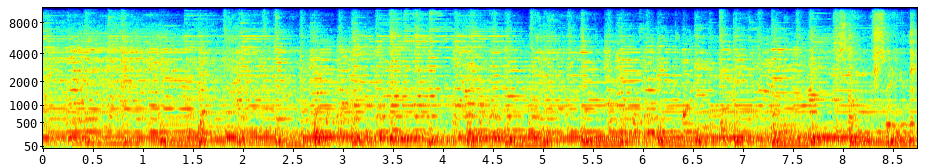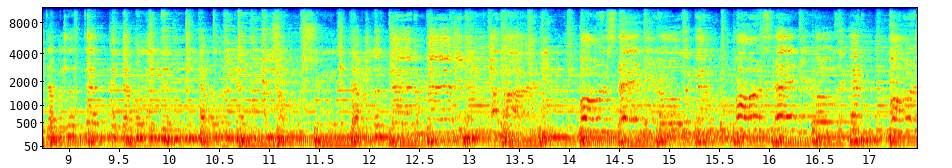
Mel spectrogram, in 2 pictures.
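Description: Live Celtic bluegrass band playing a lively fiddle tune: fiddle lead over strummed acoustic guitar, electric bass and congas, with a steady pulsing beat.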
